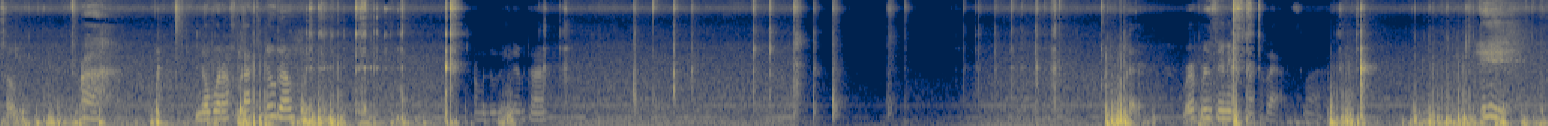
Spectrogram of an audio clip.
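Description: A glass jar's metal clasp clicks and clinks.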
